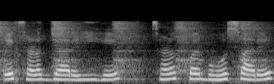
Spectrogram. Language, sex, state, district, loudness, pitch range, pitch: Hindi, female, Madhya Pradesh, Bhopal, -15 LUFS, 225-250 Hz, 235 Hz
